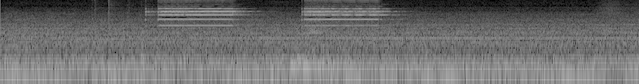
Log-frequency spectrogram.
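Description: Two short, high-pitched electronic beeps, each about half a second long, about a second apart, from a bench DC power supply as its buttons are pressed, over a steady low room hum.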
